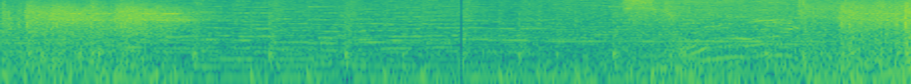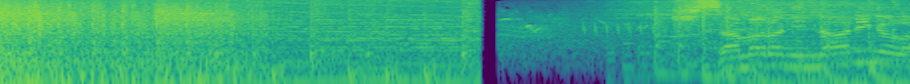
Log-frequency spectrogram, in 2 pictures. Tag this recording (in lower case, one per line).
music
speech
